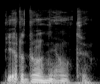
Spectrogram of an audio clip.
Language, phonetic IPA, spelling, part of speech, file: Polish, [ˌpʲjɛrdɔlʲˈɲɛ̃ntɨ], pierdolnięty, verb / adjective, Pl-pierdolnięty.ogg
